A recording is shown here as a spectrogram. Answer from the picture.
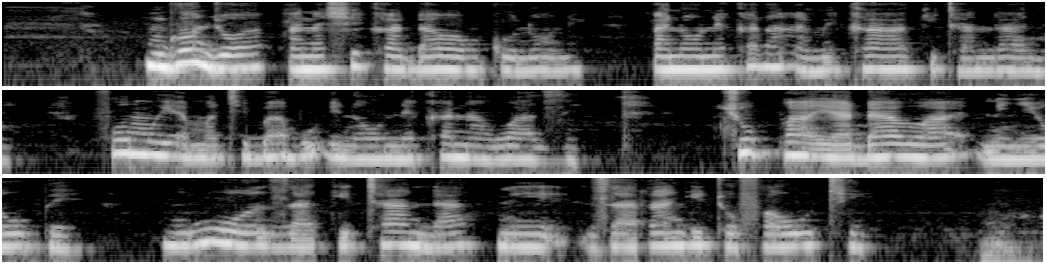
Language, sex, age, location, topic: Swahili, female, 18-24, Kisii, health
